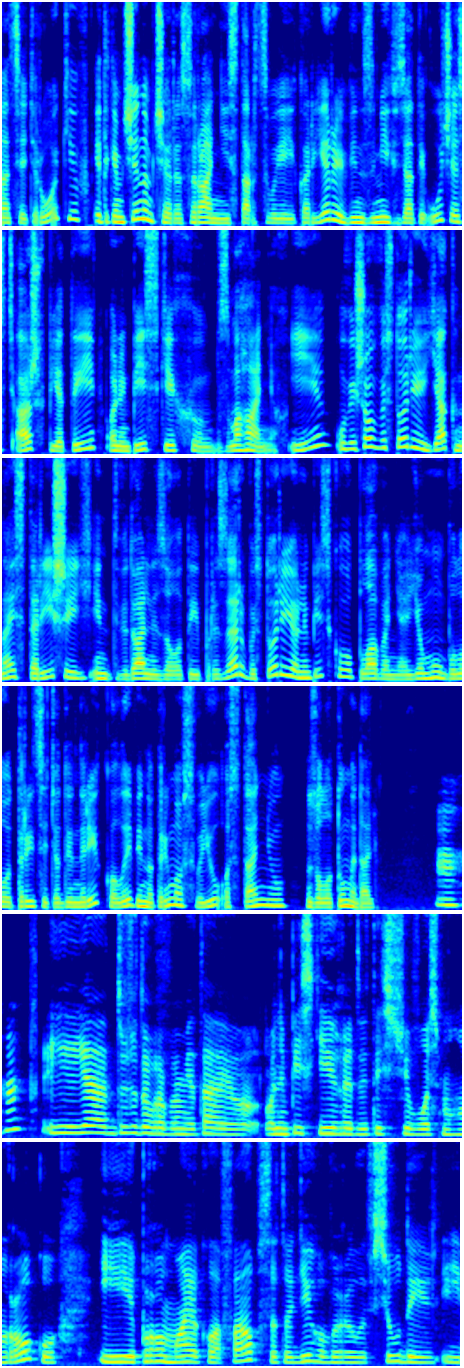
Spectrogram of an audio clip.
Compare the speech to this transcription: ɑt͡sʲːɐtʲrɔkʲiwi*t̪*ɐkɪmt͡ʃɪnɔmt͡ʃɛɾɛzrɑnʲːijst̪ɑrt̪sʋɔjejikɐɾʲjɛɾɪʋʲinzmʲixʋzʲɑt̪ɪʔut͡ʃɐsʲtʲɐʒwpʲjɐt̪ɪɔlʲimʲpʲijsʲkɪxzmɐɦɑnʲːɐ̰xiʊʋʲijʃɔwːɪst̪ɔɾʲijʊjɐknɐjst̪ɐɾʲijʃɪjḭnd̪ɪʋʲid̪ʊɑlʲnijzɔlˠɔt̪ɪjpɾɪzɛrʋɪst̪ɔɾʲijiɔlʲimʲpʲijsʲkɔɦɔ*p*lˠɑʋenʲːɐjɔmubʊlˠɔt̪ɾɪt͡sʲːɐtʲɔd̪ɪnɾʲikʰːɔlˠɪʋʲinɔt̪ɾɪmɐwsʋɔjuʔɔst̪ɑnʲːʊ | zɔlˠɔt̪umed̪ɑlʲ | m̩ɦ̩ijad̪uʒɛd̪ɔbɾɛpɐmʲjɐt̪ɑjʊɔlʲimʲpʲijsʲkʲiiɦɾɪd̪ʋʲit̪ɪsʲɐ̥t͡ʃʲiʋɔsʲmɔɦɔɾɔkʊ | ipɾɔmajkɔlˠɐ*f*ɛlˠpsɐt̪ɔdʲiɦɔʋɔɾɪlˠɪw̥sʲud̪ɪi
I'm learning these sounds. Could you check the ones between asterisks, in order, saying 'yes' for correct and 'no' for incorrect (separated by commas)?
yes, yes, yes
